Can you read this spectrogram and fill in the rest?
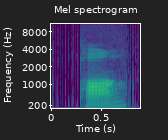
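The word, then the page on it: pang: tone 2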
